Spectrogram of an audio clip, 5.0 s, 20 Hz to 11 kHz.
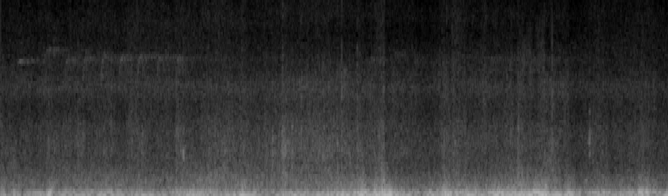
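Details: Giant honey bees at a wild forest nest, roughly 40 metres up, during a honey harvest by a bee-hunting team; a low, steady droning buzz continues throughout, mixed with rumbling wind and handling noise.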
